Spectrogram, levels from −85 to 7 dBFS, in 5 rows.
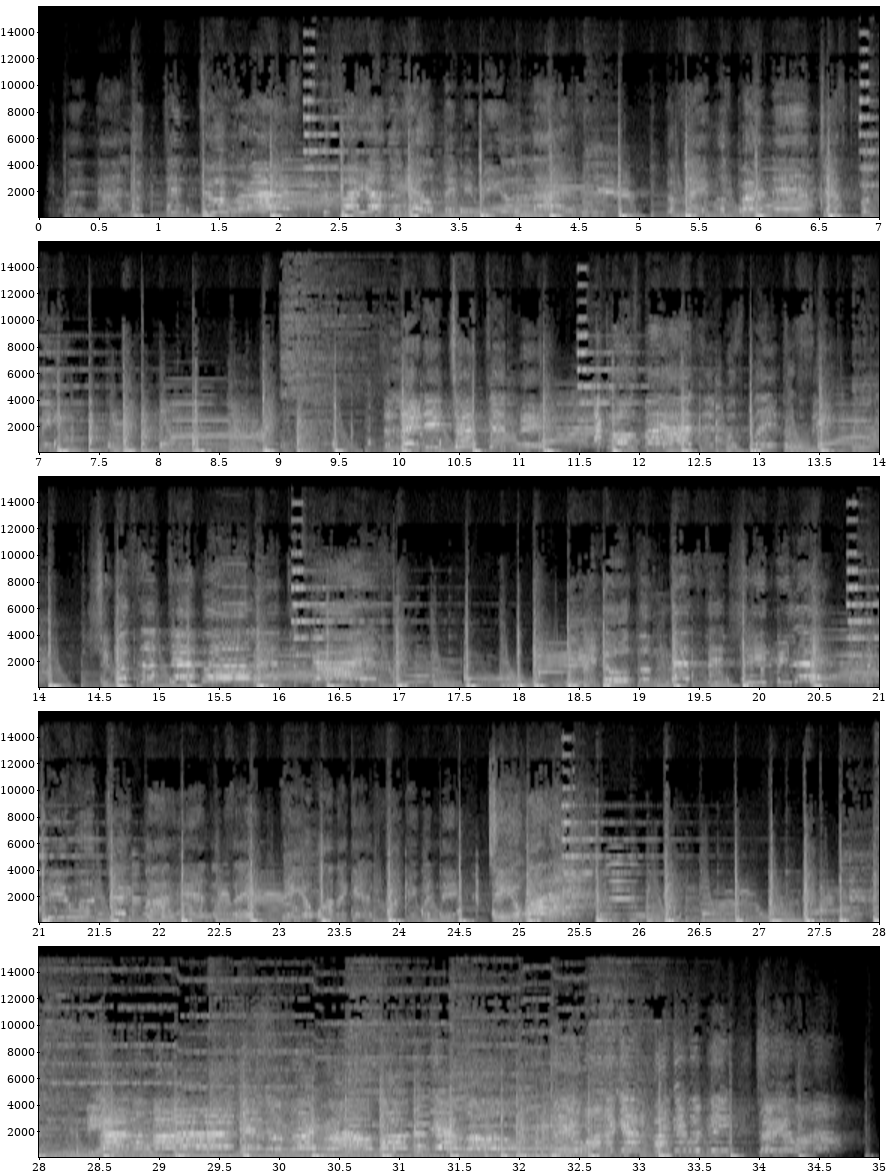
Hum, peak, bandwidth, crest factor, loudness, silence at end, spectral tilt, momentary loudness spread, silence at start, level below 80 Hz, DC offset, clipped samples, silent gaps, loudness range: none; 0 dBFS; 16 kHz; 20 dB; -20 LUFS; 0.05 s; -3.5 dB/octave; 11 LU; 0.2 s; -28 dBFS; under 0.1%; under 0.1%; none; 6 LU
